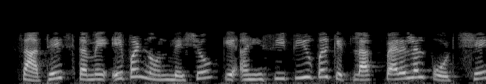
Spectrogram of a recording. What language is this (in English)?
Gujarati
